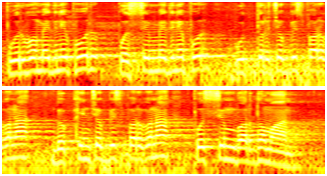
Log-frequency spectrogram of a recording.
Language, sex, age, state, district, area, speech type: Bengali, male, 30-45, West Bengal, Jhargram, rural, spontaneous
